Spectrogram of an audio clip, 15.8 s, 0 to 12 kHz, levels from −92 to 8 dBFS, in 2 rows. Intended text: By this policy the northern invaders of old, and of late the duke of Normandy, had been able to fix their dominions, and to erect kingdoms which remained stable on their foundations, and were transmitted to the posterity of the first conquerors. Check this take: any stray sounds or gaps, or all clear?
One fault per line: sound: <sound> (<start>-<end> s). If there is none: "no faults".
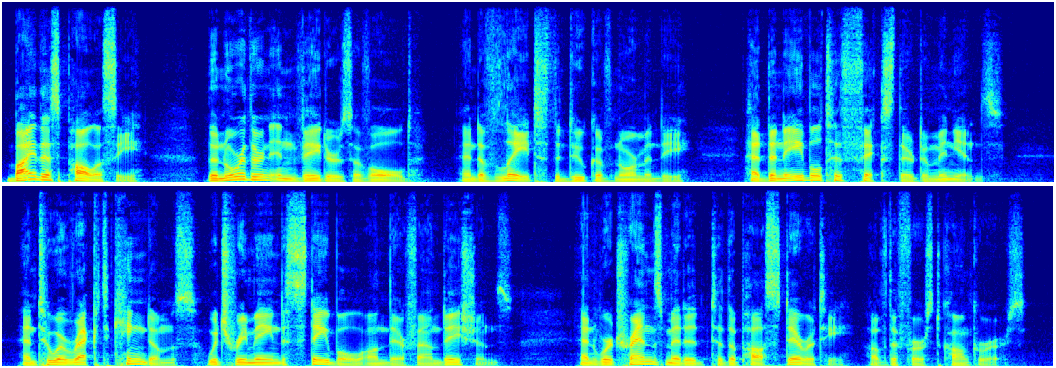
no faults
